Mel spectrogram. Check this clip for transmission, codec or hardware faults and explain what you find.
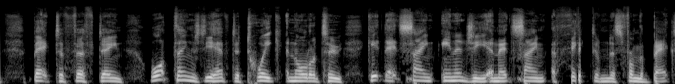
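There's one fault here, a short case of chunks out of order at 5.72 to 5.8 s, just after "energy and that same". A 40 ms chunk turned up one slot late and played after its neighbour, so nothing's missing, but that moment sounds jumbled.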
